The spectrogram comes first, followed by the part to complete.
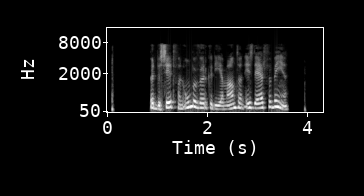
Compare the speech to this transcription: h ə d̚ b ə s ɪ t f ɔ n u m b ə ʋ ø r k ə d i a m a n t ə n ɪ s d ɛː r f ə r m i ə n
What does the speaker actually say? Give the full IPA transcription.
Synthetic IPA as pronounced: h ə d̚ b ə s ɪ t f ɔ n u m b ə ʋ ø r k ə d i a m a n t ə n ɪ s d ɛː r f ə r b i ə n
